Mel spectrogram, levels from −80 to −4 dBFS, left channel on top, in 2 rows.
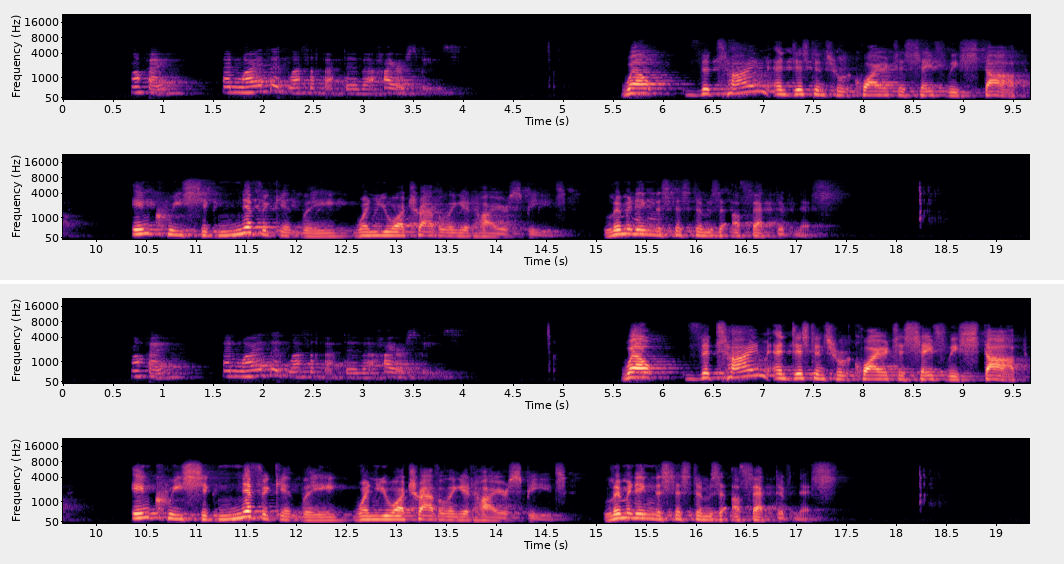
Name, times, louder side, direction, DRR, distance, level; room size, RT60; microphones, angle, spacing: voice 1, 0.7-1.1 1.6-4.0 15.3-15.7, left 2 dB, 20° left, 8 dB, 7.0 m, -33 dB
voice 2, 5.6-5.9 6.2-9.5 10.4-14.7 15.1-17.4, right 3 dB, 50° right, 8 dB, 1.4 m, -25 dB
26.0 x 20.0 x 8.7 m, 0.68 s
head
